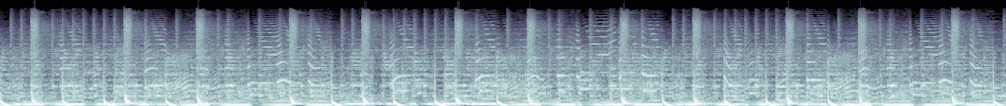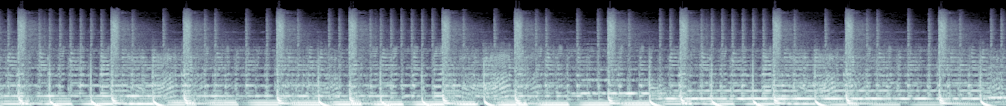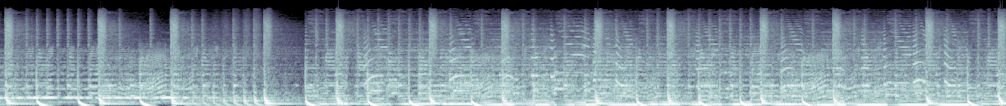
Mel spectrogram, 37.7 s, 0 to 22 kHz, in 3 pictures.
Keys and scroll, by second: 2.8 ctrl+=, 21.4 ctrl+z.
